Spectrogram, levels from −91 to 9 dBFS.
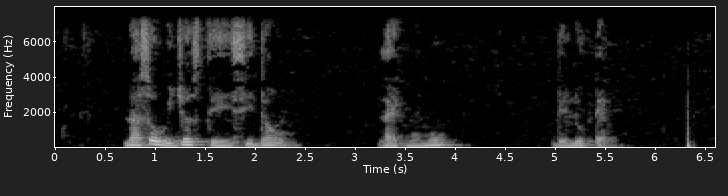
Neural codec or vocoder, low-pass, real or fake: none; 7.2 kHz; real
